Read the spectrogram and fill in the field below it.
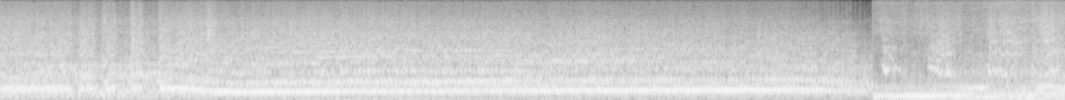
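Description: A car engine roars as a car races away.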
